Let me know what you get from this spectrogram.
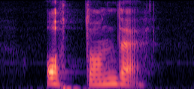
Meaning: eighth
- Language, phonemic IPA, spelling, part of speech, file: Swedish, /ˈɔˌtɔndɛ/, åttonde, numeral, Sv-åttonde.ogg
